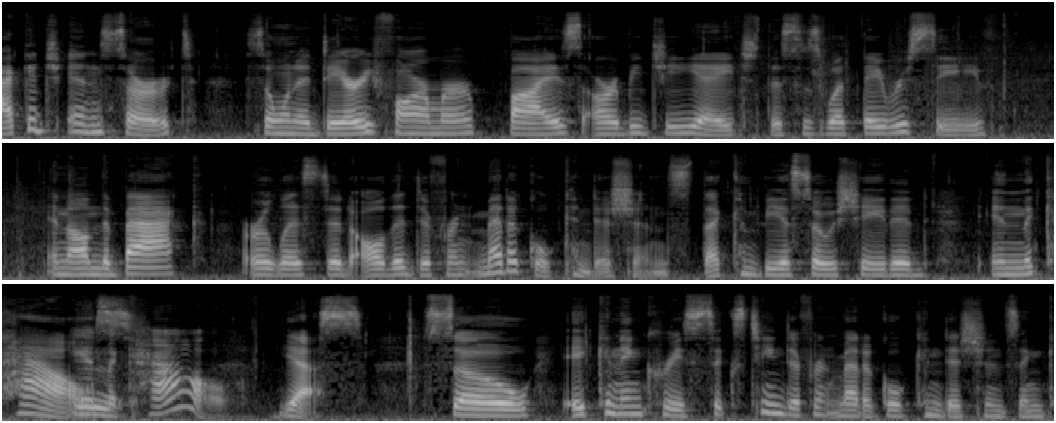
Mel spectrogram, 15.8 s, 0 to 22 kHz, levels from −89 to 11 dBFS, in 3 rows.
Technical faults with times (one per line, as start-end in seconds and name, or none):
none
